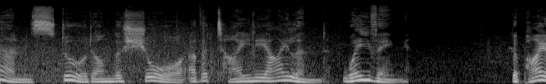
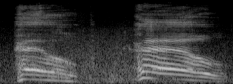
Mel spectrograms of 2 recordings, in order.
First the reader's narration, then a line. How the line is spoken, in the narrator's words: Ali heard someone shouting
